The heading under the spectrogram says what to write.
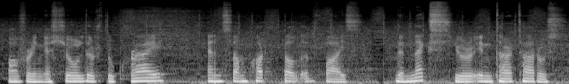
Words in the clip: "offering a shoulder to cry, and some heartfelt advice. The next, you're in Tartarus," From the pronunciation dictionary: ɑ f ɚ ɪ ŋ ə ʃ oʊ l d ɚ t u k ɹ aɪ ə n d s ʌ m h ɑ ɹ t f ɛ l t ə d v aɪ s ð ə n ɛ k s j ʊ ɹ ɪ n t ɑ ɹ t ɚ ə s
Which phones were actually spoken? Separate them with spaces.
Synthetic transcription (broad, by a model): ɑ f ɚ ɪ ŋ ə ʃ oʊ l d ɚ t u k ɹ aɪ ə n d s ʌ m h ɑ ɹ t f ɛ l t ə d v aɪ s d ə n ɛ k s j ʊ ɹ ɪ n t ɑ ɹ t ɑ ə s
